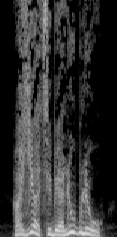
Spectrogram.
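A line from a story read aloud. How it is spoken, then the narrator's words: Yelling man. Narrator (Russian): в тон ей орал мужчина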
